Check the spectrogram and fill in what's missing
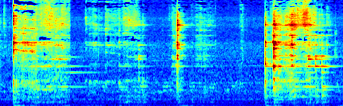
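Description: Fried garlic pieces being scooped out of hot oil with a metal utensil while making garlic hair oil, giving a few distinct clinks and scrapes against the pan or bowl separated by quiet gaps.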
